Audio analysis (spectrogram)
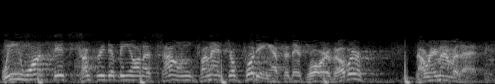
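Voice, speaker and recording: An actor playing a pompous, nosy neighbor with an officious, lecturing manner in 1940s radio comedy. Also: male voice, sits high, animated, fast talker. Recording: tinny, echoey, noisy old radio recording.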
